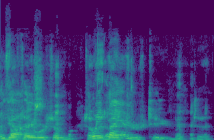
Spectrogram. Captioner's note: laughs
